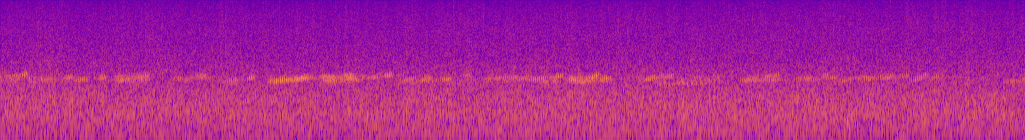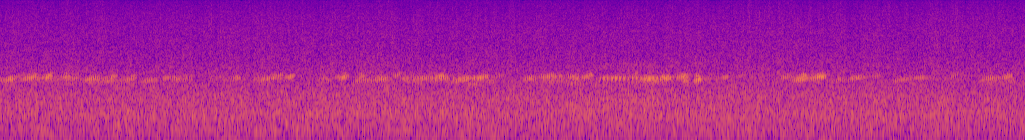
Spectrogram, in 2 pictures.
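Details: Frogs by a forest river produce repeated high, clicking trills in clusters, pausing briefly before starting again. The calls rise slightly above a continuous roar of running water throughout.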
